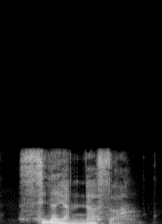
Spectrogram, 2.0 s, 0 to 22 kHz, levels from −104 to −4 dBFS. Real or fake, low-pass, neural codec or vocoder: fake; 7.2 kHz; codec, 16 kHz, 16 kbps, FreqCodec, smaller model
